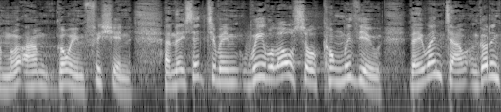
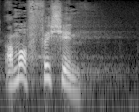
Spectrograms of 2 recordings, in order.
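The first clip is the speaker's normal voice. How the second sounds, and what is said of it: Barnsley accent. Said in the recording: “that was a Barnsley accent”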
